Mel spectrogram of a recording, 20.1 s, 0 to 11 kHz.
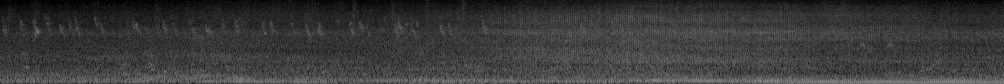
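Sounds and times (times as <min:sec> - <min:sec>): outdoor street noise: 0:00.0 - 0:20.0
vehicle engine rumbling: 0:05.8 - 0:20.0.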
